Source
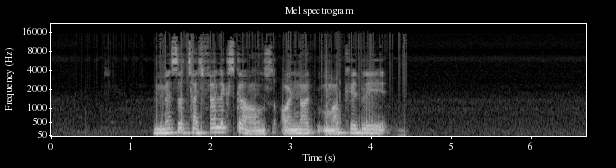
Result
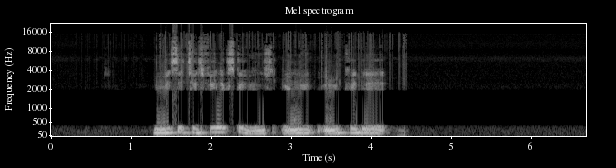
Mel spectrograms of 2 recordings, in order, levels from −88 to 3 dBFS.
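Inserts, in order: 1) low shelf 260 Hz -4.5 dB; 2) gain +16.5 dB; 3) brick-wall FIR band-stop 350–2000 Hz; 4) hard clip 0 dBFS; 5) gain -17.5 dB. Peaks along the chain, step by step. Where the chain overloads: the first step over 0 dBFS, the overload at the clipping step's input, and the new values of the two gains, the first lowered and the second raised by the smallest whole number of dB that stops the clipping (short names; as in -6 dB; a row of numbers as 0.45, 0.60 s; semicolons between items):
-9.5, +7.0, +6.0, 0.0, -17.5 dBFS; step 2, 6.0 dB; step 2 +10.5 dB, step 5 -11.5 dB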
